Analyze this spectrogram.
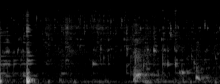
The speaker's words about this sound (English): There we go. Now, gratuitous wine pour number one. That's right. And we will have many more. And I even got the crystal in there, so.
